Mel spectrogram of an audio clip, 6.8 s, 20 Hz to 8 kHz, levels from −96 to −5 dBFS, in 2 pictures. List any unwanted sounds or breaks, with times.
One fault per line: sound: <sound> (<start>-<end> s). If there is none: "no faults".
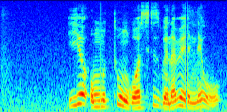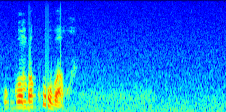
no faults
